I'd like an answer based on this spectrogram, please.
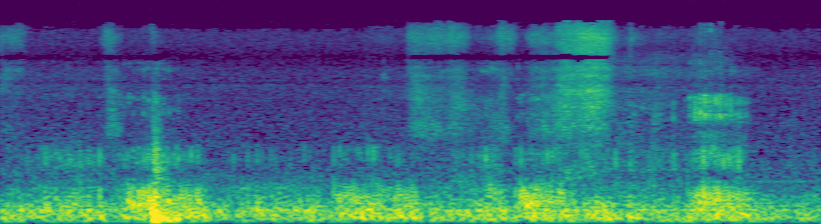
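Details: Low, soft purring from a father cat resting with his kitten, rhythmic breathy pulses swelling about once a second, plus a brief bump or knock near the start.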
